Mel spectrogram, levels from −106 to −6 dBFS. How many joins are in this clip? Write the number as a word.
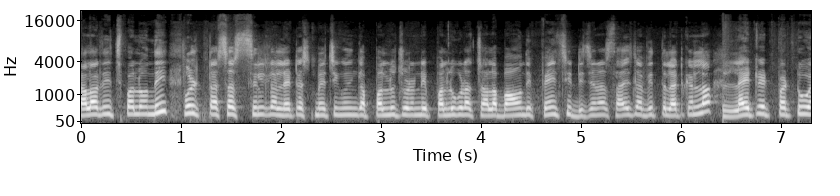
two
